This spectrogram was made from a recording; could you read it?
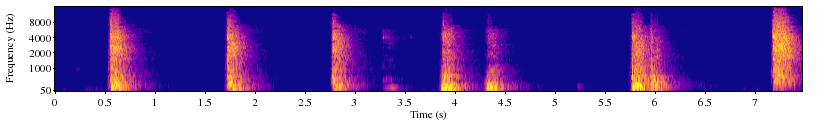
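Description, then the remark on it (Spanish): A house door is being battered down on a doctor's order: about seven heavy, booming thuds land at uneven intervals of roughly a second, each a loud wooden crash with a short rattling tail, and no voices. “Vamos, derriben la puerta.”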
